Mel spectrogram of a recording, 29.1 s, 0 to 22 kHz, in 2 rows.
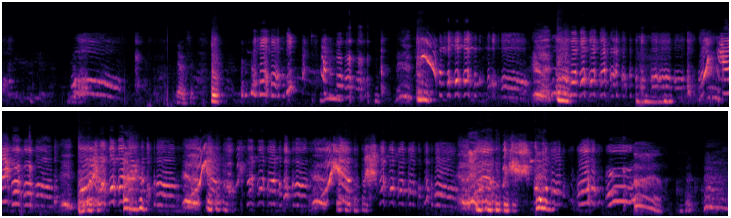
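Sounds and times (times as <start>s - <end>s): child laughing: 8.3s - 27.2s.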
